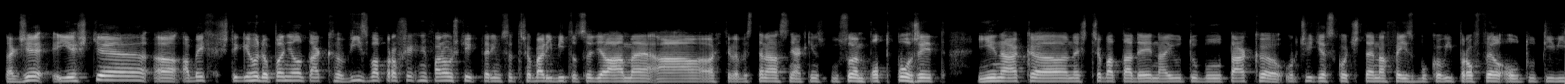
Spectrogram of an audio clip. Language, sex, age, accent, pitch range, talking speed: Czech, male, 20-39, native, 140-180 Hz, 145 wpm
